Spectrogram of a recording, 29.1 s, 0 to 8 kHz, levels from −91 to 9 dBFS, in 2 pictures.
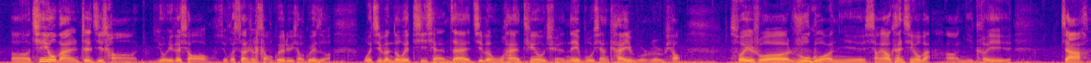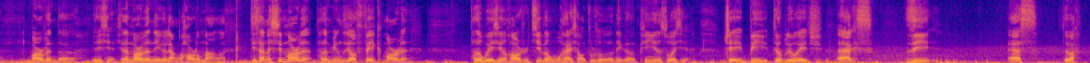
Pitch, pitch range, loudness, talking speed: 145 Hz, 125-170 Hz, -20 LUFS, 295 characters per minute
